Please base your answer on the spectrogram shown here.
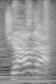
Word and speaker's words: chowder: new england clam chowder it's chowda say it right all right let's give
